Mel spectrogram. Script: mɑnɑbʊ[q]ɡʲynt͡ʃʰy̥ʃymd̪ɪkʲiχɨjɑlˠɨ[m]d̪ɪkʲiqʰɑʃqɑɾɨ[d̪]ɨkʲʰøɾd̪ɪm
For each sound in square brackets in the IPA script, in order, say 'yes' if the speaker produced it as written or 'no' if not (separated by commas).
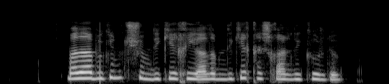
no, yes, yes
